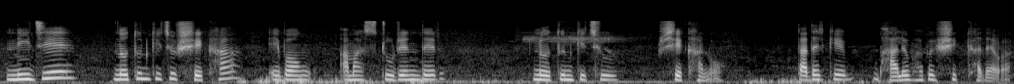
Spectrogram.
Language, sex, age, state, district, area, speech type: Bengali, female, 30-45, West Bengal, Dakshin Dinajpur, urban, spontaneous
